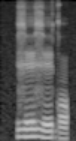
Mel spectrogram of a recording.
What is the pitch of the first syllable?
high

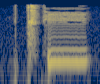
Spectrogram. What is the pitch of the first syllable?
high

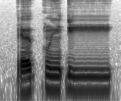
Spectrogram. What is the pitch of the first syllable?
rising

